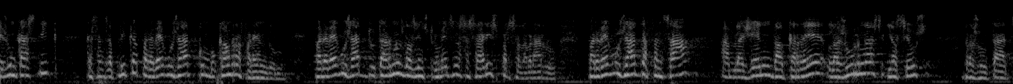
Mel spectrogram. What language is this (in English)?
Catalan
